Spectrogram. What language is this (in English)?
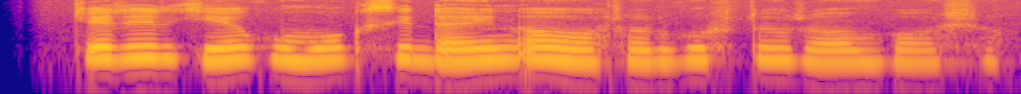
Masai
